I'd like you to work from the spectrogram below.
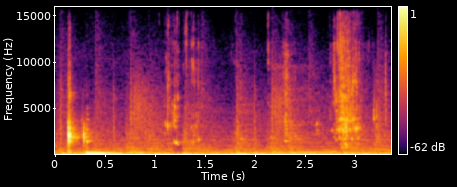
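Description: Habanero shrub, rye and blended whiskey poured into a mixing glass, a soft close-up drip and trickle of liquid running for a few seconds with light glassy clinks, no talking.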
